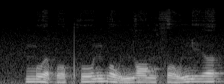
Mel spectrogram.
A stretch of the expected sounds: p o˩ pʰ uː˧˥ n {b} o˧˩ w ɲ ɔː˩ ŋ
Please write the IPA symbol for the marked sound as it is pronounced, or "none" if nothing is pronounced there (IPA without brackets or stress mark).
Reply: b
